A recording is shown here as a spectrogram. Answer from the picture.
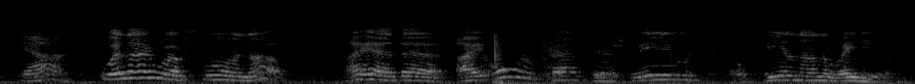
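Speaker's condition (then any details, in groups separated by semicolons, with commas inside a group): Cerebral palsy; tongue tie, tongue cannot touch roof of mouth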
